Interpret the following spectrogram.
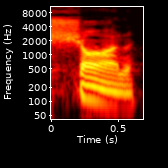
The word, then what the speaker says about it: Sean: And his name is Sean, which rhymes with John.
